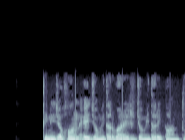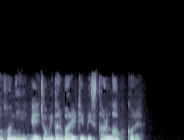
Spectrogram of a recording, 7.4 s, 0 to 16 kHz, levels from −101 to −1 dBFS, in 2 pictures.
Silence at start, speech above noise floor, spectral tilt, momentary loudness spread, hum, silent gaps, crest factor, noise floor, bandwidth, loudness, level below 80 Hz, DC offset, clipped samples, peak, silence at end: 0.85 s; over 70 dB; -7.5 dB/octave; 7 LU; none; none; 14 dB; under -90 dBFS; 7.6 kHz; -21 LUFS; -50 dBFS; under 0.1%; under 0.1%; -6 dBFS; 0.9 s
